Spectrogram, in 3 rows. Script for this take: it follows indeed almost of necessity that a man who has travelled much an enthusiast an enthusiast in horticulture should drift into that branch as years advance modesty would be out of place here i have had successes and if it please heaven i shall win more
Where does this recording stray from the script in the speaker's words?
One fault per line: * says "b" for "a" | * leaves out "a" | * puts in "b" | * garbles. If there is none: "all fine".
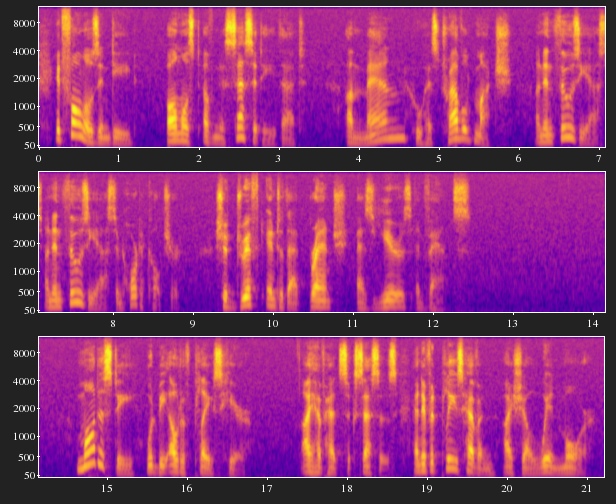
all fine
